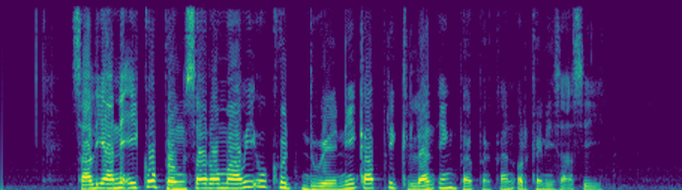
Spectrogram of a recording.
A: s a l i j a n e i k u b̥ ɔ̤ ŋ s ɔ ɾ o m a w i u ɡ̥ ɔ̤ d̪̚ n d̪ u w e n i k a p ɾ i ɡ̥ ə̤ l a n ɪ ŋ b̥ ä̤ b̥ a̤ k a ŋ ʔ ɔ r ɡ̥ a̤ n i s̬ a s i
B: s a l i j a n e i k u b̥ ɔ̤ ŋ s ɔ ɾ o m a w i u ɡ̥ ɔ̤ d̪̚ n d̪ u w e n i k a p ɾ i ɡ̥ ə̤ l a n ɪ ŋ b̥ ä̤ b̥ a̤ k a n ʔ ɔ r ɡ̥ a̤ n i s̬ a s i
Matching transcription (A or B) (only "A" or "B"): B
